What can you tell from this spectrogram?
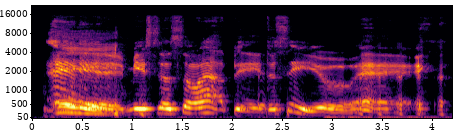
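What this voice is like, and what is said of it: Imitates Watto character voice. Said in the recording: “That is literally Watto's voice. That was actually a really good impression.”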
